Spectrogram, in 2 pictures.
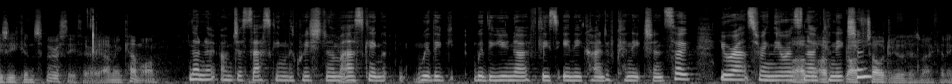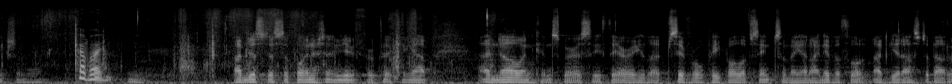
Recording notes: In a fiery interview recorded at Waitangi.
